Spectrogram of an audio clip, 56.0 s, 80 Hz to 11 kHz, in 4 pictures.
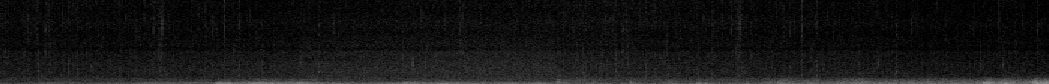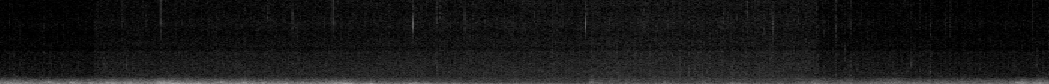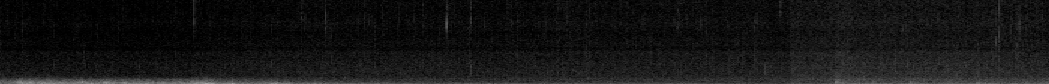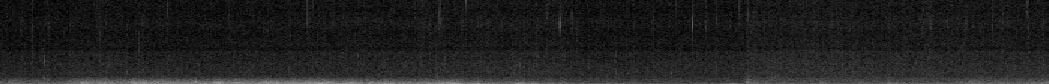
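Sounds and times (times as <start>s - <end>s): steady rain: 0.0s - 55.9s
low rumbling thunder: 10.2s - 20.2s, 24.8s - 32.9s, 39.0s - 50.4s, 51.5s - 55.9s.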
